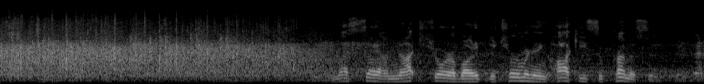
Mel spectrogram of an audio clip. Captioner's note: applause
